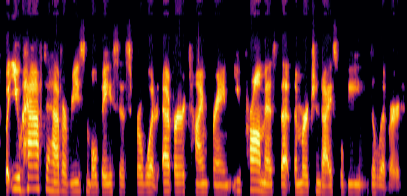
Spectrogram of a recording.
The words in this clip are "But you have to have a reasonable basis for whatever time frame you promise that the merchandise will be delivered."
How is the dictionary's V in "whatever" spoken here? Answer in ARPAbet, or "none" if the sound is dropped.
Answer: V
